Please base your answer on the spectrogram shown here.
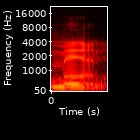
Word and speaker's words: Man: this is around the city of man ma n or as it's pronounced in French mom and this is an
